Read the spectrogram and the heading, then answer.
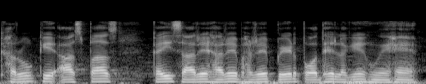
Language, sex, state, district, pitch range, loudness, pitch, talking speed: Hindi, male, Uttar Pradesh, Lalitpur, 115-130 Hz, -15 LUFS, 120 Hz, 170 wpm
